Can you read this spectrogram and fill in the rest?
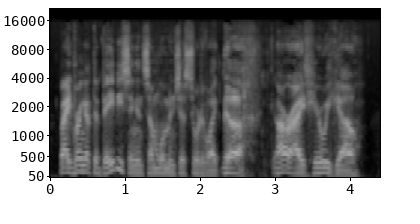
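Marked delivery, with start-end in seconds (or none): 2.3-4.1 slow grumbling with an odd bitterness. Speaker retelling a woman's reaction when babies came up, imitating weird bitterness. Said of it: "with this weird bitterness".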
